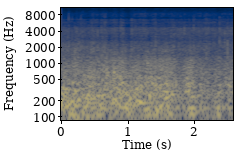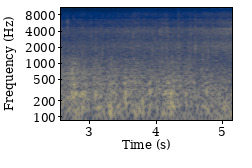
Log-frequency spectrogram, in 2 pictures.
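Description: Torrential rain pouring onto flooded pavement: a loud, dense, steady rushing with a deep low end, easing slightly after the first couple of seconds.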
